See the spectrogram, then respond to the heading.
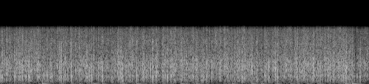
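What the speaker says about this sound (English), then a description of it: "kind of sprinkling right now" Light rain sprinkling at a camp in Cambridge Narrows, heard as a dense, even patter on a nearby surface, steady and fairly loud throughout.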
